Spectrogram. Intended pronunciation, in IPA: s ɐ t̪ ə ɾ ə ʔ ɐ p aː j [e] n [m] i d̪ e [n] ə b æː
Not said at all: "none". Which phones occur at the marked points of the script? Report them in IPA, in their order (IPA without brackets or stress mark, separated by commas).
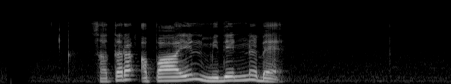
e, m, nː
